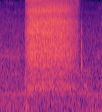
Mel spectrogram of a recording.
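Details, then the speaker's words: Incentive spirometer teaching demonstration for preventing postoperative pulmonary complications: one sustained, hissing, roughly one-second blow into the mouthpiece, the incorrect use of exhaling instead of a slow deep inhalation. "it didn't move you almost have it but instead of blowing into the mouthpiece you're going to put your mouth on"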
